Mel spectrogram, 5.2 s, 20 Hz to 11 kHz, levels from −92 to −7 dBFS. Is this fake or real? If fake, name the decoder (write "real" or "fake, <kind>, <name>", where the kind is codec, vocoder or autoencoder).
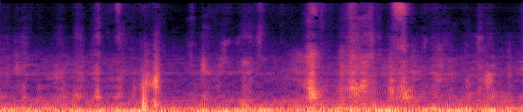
fake, vocoder, Vocos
